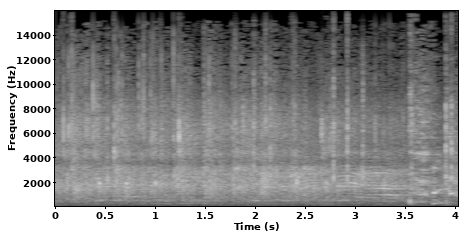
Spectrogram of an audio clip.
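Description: Audience clapping and cheering, a dense crowd noise with voices mixed in.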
